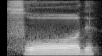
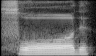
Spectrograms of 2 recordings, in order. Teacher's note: Sod is a thick and heavy letter. To pronounce it, lift the back of your tongue slightly up and make a deep, thick whistling sound.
